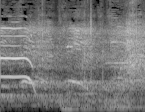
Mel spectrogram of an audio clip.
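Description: Large arena crowd cheering and shouting. A long, steady high tone held over the crowd slides down in pitch and stops about half a second in.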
